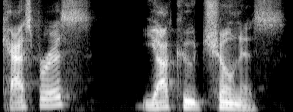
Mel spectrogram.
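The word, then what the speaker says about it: Kasparas Jakučionis: Quote, the name is pronounced Kasparis Yakuchonis.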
